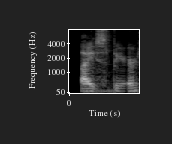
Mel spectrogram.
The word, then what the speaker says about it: Weissbier: Weissbier, sorry, I should pronounce it right.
